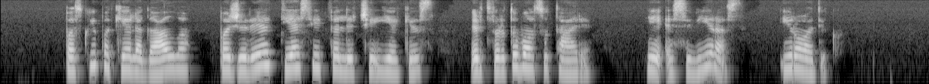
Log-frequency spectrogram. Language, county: Lithuanian, Vilnius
